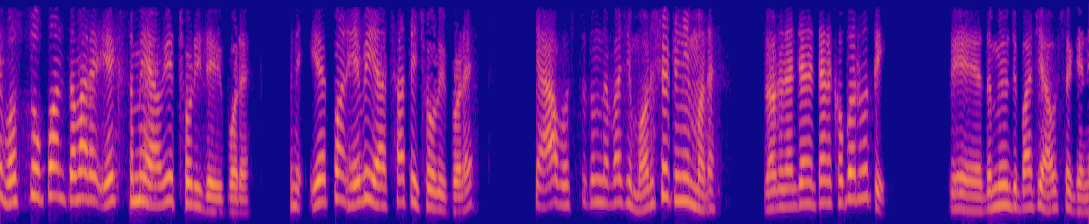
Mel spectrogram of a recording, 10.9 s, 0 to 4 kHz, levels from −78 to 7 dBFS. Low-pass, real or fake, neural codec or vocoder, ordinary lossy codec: 3.6 kHz; fake; codec, 24 kHz, 0.5 kbps, DualCodec; AAC, 24 kbps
